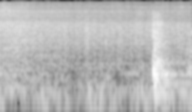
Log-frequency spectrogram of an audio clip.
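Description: Crab frying in hot oil for a spicy Bengali crab curry, a steady broadband sizzle throughout with one brief louder scrape or stir near the end, close and fairly loud, no talking.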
